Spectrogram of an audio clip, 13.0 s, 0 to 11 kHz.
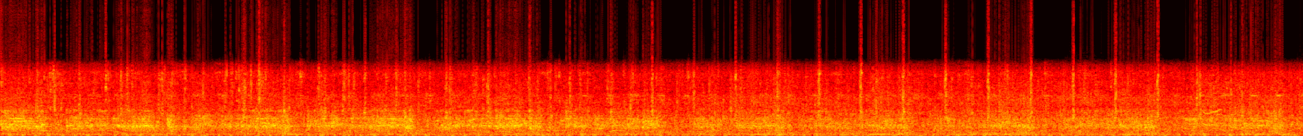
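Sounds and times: engine running: 0:00.0 - 0:13.0
pump mechanism clicking: 0:00.0 - 0:13.0.

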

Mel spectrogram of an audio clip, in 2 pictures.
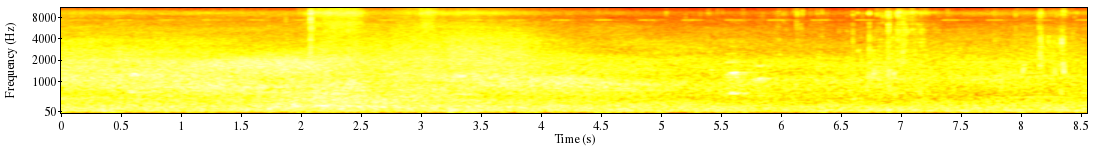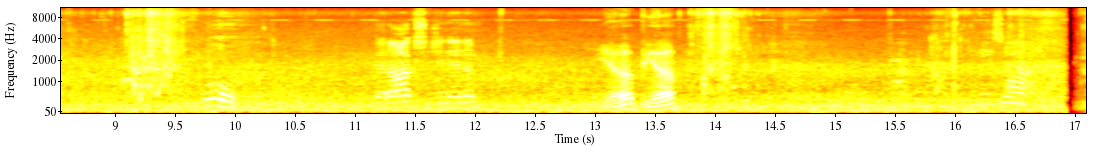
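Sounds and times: small water splashes: 0:06.1 - 0:10.4, 0:13.7 - 0:14.8, 0:15.5 - 0:17.0
shallow water sloshing: 0:06.6 - 0:10.4, 0:13.8 - 0:14.8, 0:15.5 - 0:16.9.

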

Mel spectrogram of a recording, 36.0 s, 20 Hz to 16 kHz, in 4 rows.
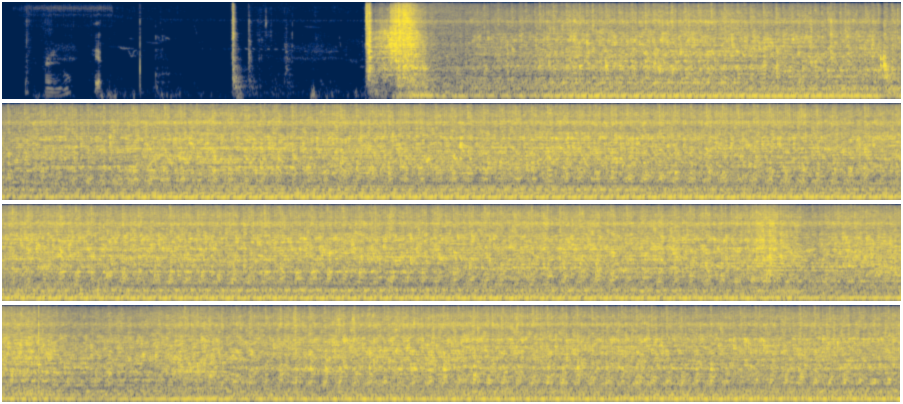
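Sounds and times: car engine starting and running: 0:02.2 - 0:03.0, 0:03.6 - 0:35.9.

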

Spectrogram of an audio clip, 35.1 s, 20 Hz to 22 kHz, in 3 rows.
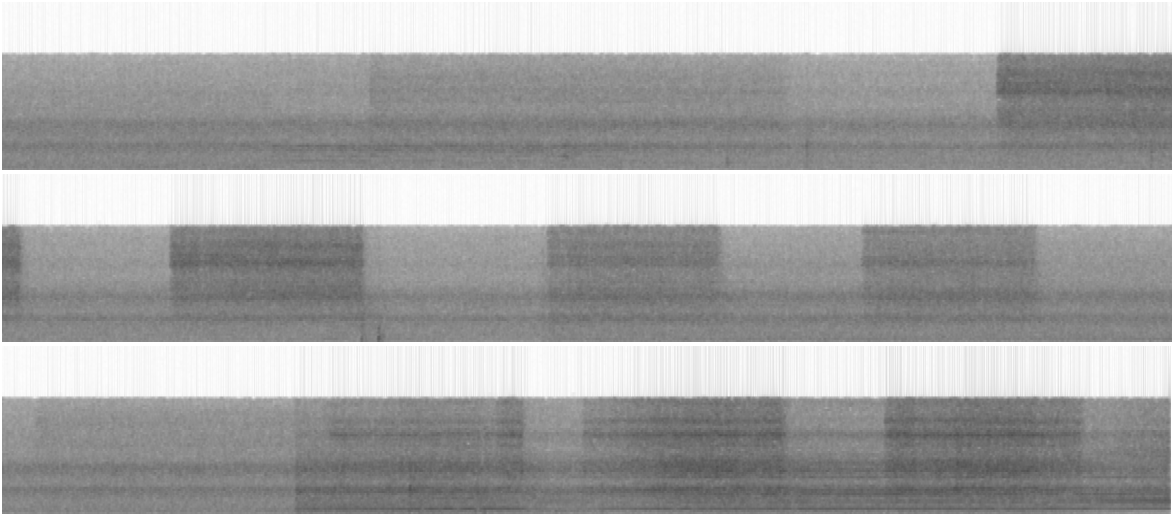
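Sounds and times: machine hum: 0:00.0 - 0:35.0
machine motors hissing: 0:26.3 - 0:35.0.

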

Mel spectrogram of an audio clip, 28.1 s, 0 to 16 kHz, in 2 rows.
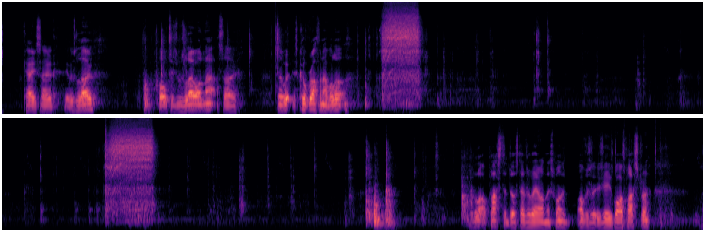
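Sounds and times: cordless drill spinning: 0:07.5 - 0:08.6, 0:16.0 - 0:17.2.

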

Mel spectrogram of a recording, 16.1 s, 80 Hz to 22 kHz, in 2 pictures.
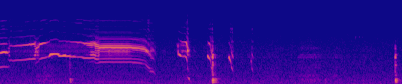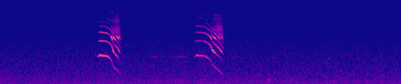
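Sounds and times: elk mew calls: 0:12.0 - 0:12.6.

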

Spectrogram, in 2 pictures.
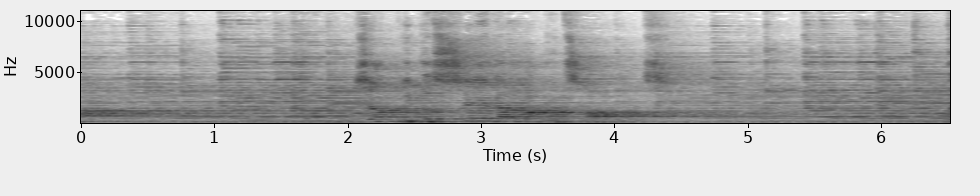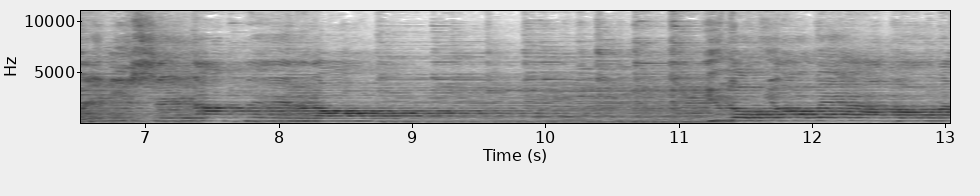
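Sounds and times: man singing: 0:00.0 - 0:00.9, 0:02.0 - 0:04.6, 0:06.4 - 0:09.4, 0:11.1 - 0:13.0
acoustic guitar strumming: 0:00.0 - 0:13.0.

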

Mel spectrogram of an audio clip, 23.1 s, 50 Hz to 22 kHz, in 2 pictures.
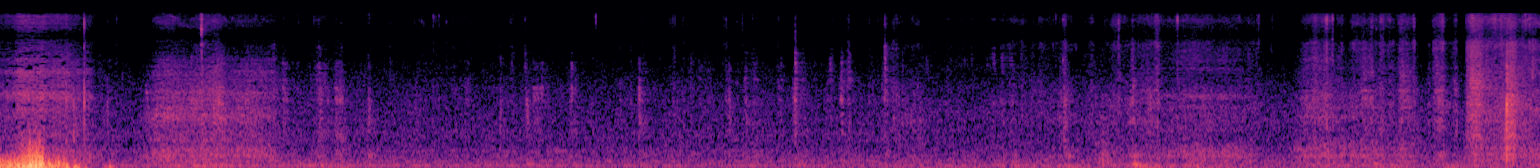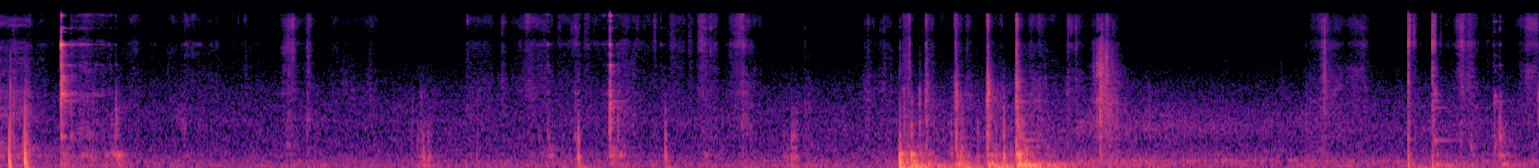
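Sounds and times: dull knocks: 0:18.3 - 0:19.6.

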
